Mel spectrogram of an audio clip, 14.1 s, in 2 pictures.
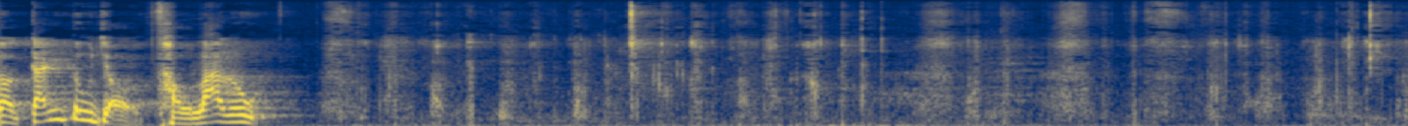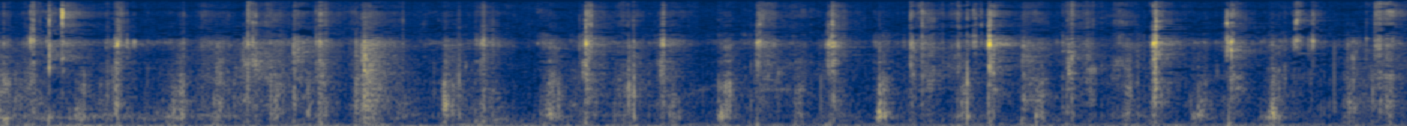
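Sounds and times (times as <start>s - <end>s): close-miked chewing: 1.4s - 14.0s.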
